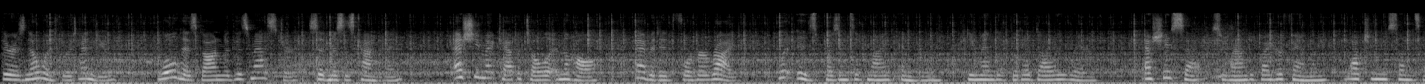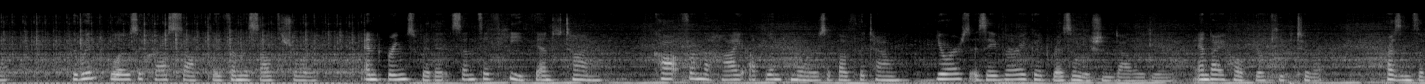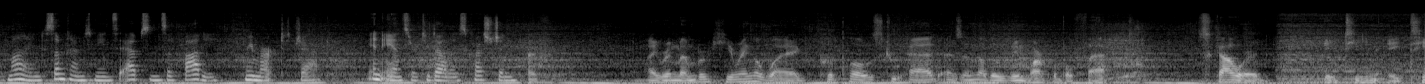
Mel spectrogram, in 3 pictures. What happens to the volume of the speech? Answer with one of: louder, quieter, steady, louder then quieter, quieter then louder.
steady.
